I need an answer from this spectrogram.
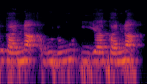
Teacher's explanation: Kalau baca kanak budu, kanak, dia dah jadi hamzah. Dia tak sempit, dia dah terbuka dah sangat.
